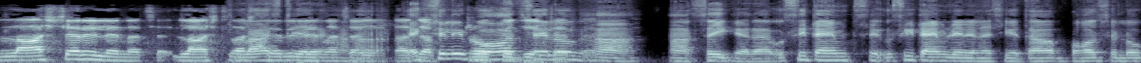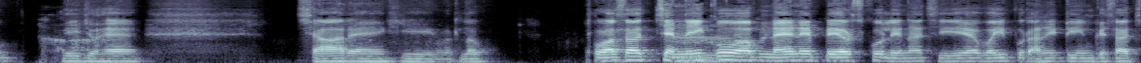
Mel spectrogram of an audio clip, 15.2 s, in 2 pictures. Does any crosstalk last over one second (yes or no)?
yes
